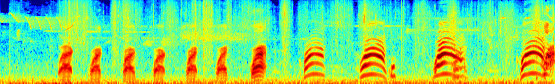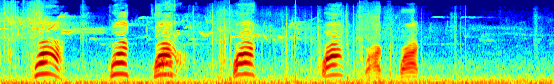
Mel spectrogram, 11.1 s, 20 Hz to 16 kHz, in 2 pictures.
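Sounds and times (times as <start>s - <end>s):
duck quacking: 0.6s - 7.3s, 8.8s - 9.7s.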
